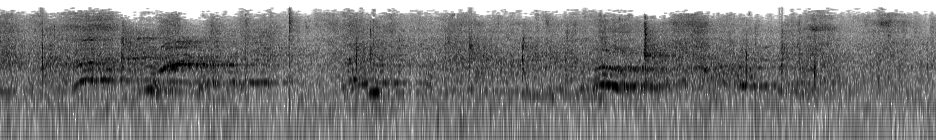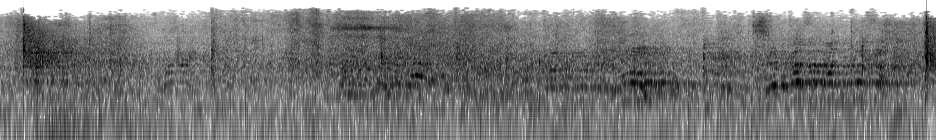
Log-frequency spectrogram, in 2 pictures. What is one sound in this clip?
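Skates scrape and hiss on the ice.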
